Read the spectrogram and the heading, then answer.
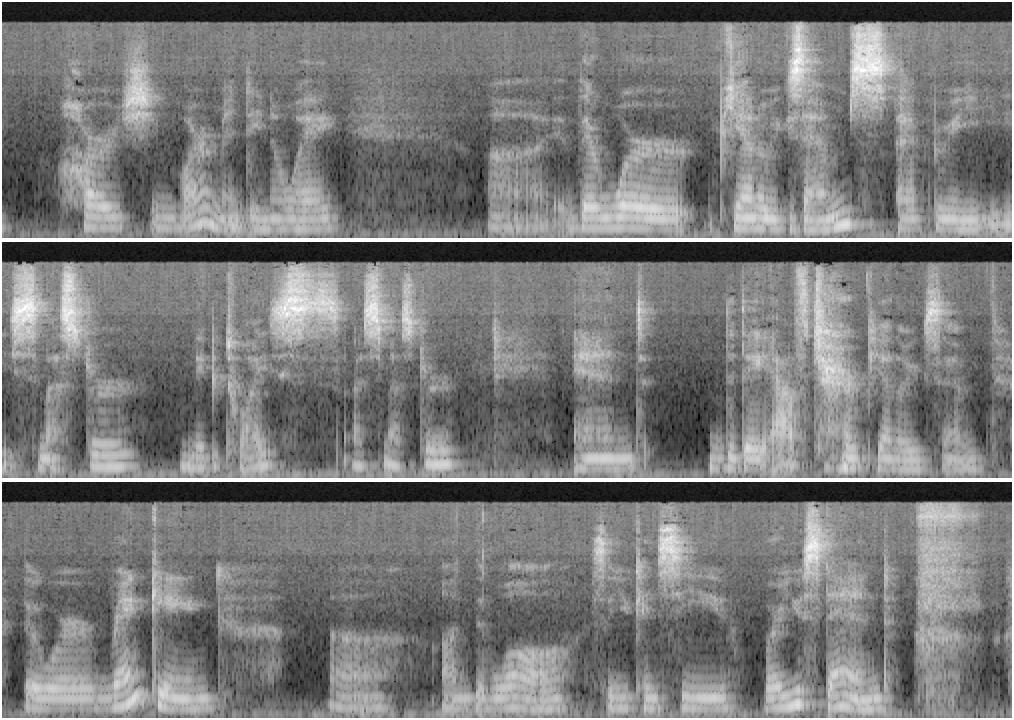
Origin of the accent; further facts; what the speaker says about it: Busan, South Korea; accent: Korean; first language Korean; English is a second language; moved away as an adult; now in United States; So I'm from South Korea. I grew up there in Busan, which is second biggest city in South Korea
